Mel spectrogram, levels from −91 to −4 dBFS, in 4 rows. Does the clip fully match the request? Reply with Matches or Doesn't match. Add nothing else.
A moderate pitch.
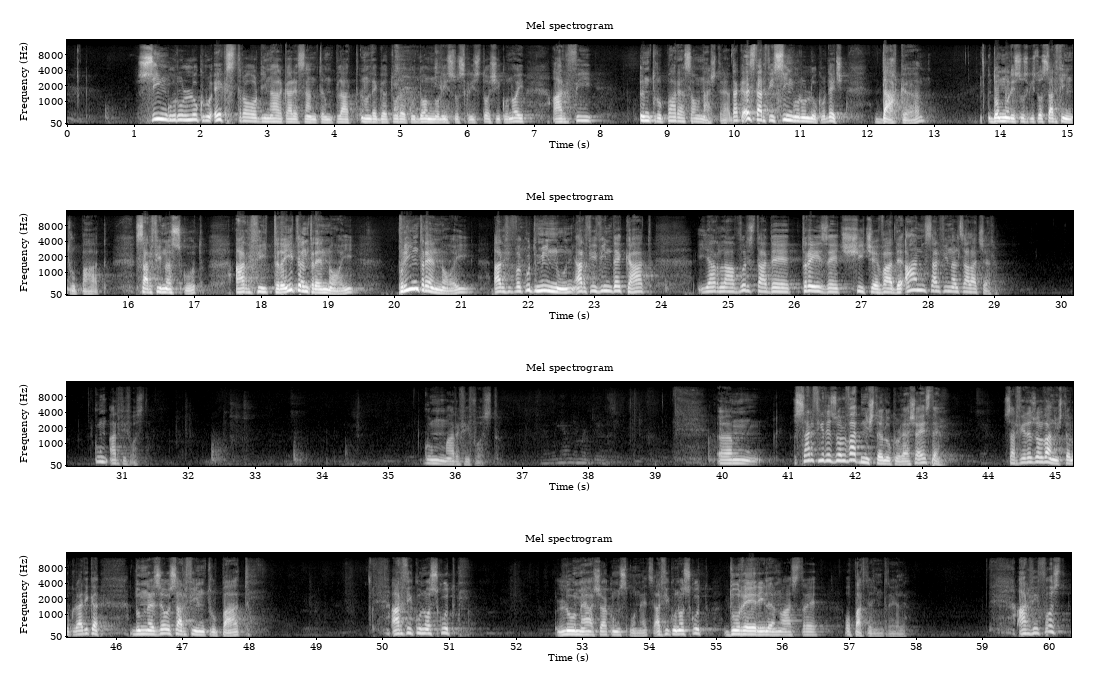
Matches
